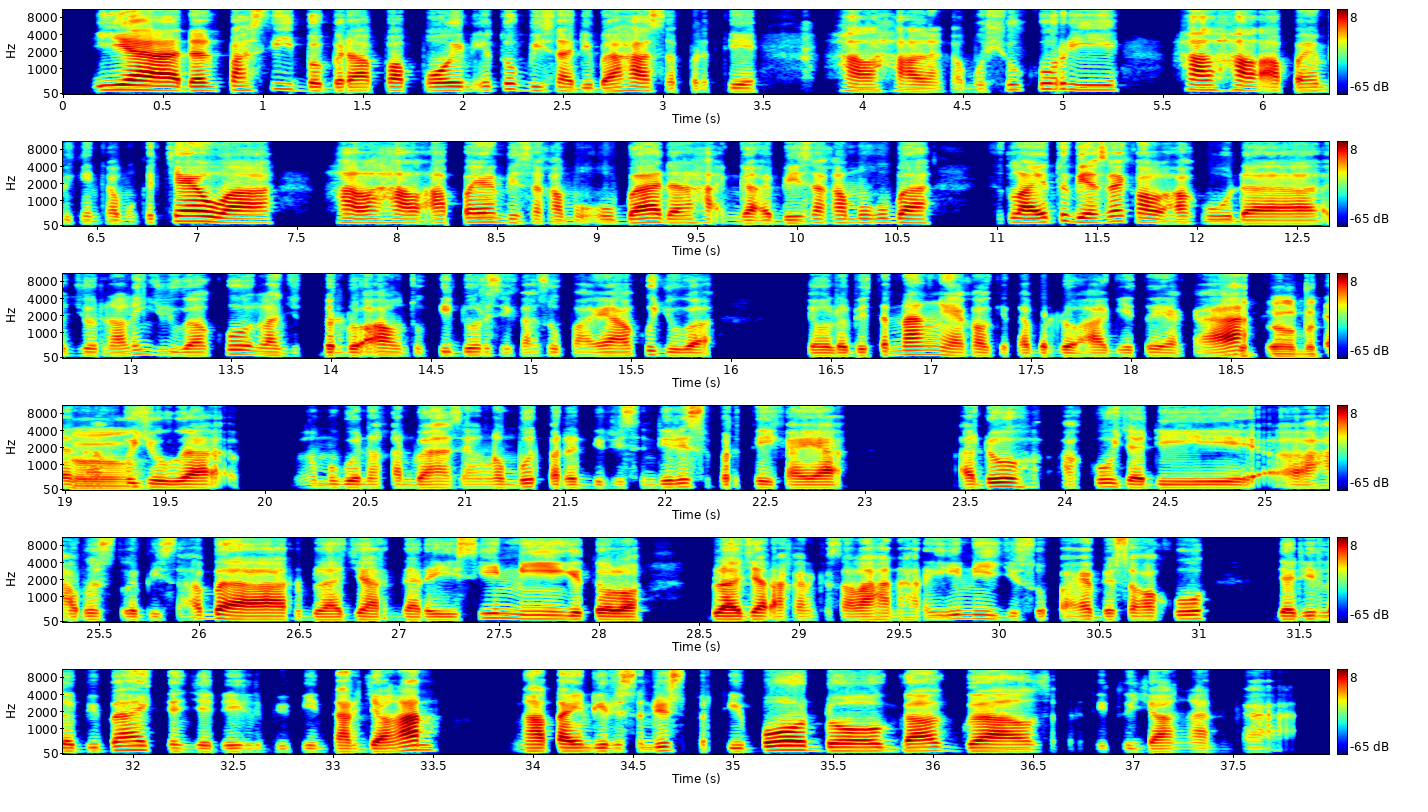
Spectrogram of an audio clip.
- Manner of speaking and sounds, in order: in English: "journaling"
- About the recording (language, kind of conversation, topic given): Indonesian, podcast, Bagaimana cara Anda belajar dari kegagalan tanpa menyalahkan diri sendiri?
